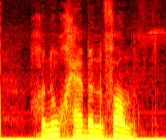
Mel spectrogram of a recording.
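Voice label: "genoeg hebben van", Dutch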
